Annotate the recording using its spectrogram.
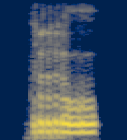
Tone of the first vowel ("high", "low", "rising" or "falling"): high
